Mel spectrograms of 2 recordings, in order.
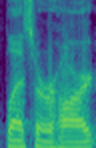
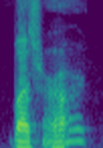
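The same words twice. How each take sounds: First: It sounds sincerely sympathetic. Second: It sounds mocking and judgmental.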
